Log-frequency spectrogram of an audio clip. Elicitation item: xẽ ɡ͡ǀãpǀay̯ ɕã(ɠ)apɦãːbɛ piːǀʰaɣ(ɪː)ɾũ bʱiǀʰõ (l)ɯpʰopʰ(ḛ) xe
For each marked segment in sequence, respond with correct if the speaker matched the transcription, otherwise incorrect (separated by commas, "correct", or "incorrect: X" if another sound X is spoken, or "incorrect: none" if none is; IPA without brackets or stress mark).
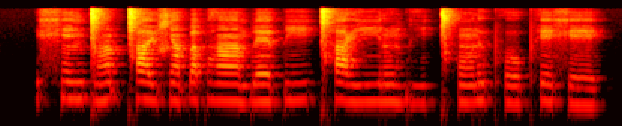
incorrect: ɓ, incorrect: iː, incorrect: ɾ, incorrect: e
